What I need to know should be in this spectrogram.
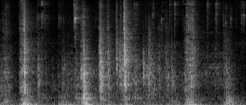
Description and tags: locking front door
door, locking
